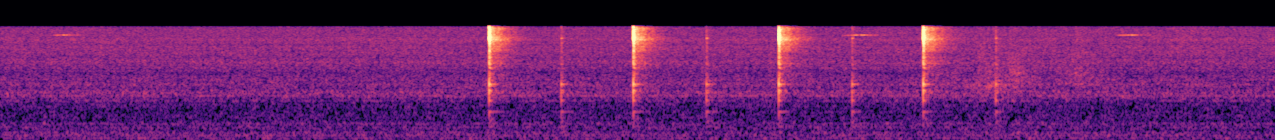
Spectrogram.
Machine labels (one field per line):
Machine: valve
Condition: normal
